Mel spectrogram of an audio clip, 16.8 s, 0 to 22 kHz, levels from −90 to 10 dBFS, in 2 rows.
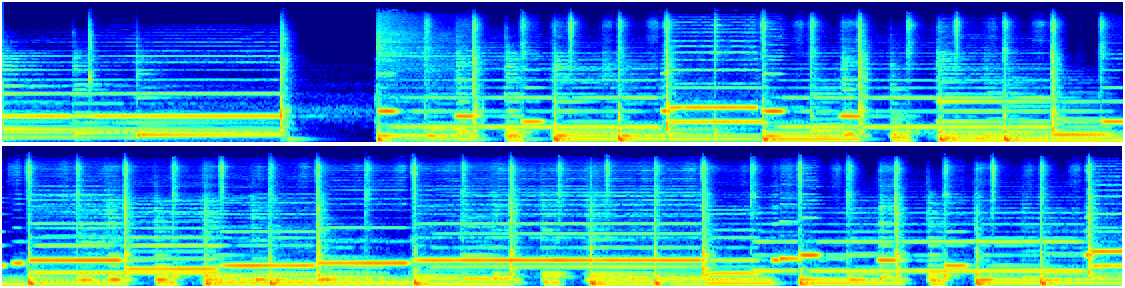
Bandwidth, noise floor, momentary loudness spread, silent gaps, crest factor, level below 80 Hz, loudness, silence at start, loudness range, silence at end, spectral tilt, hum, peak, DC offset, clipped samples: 16.5 kHz; -56 dBFS; 6 LU; none; 16 dB; -32 dBFS; -19 LUFS; 0 s; 4 LU; 0 s; -6 dB/octave; none; -2 dBFS; under 0.1%; under 0.1%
